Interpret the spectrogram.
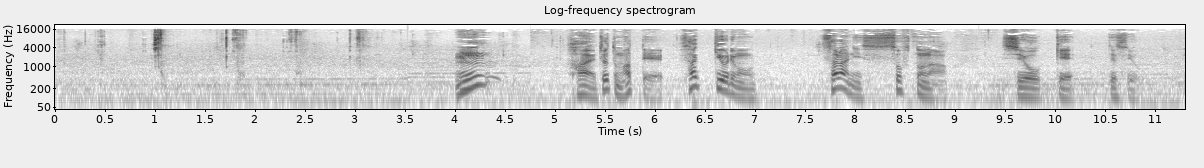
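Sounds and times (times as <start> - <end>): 
crunchy lightly salted potato chips being eaten during a chip tasting: 0.0 - 3.4
speech: 4.0 - 4.4, 5.2 - 7.1, 7.7 - 11.2.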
